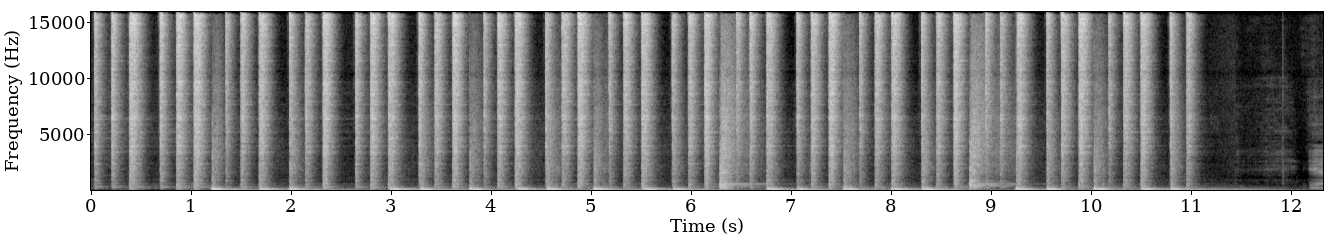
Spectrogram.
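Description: Drum kit playing a basic timba intro groove: a steady güiro-style hi-hat pattern with syncopated kick-drum accents that come in about a second in. It includes a couple of short ringing drum notes midway, and the groove stops a second before the end.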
